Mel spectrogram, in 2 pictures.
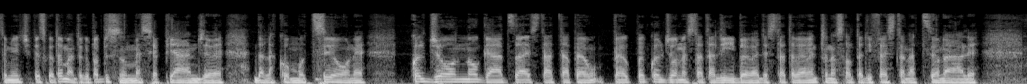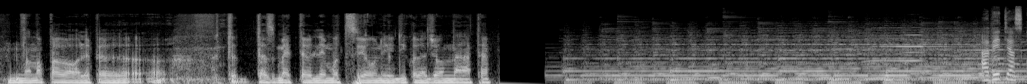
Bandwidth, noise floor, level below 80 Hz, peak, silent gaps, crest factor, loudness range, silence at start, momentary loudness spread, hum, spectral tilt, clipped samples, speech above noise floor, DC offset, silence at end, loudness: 14 kHz; -39 dBFS; -26 dBFS; 0 dBFS; none; 14 dB; 5 LU; 0 s; 8 LU; none; -5.5 dB/octave; under 0.1%; 25 dB; under 0.1%; 0 s; -16 LUFS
